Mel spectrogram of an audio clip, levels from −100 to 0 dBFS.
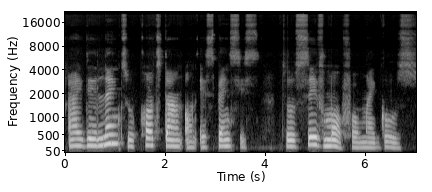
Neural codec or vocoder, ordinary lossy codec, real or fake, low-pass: vocoder, 48 kHz, 128 mel bands, Vocos; none; fake; none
